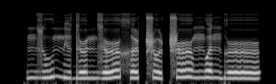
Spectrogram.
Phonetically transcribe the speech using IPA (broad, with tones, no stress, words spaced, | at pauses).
nzu˩˥mʲʊ˩də˞˩ nzə˞˩˥xə˩˥ʈ͡ʂʊ˧˩ʈ͡ʂə˞˧˥˧ ŋʷɛ˥ŋɡə˞˧˩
